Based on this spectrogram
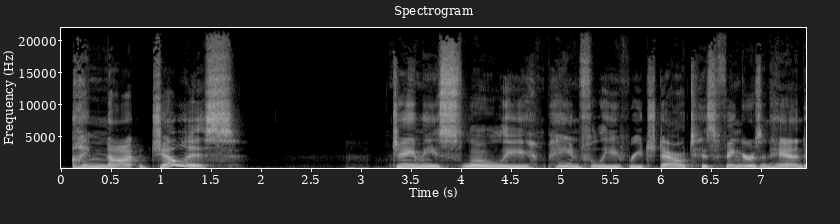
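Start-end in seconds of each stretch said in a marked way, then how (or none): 0.1-1.8 high, drawn-out insistence; protesting at being teased, pitched up; defensive denial. Acted. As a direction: deny it slowly in a much higher pitch. Defensive denial after teasing.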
